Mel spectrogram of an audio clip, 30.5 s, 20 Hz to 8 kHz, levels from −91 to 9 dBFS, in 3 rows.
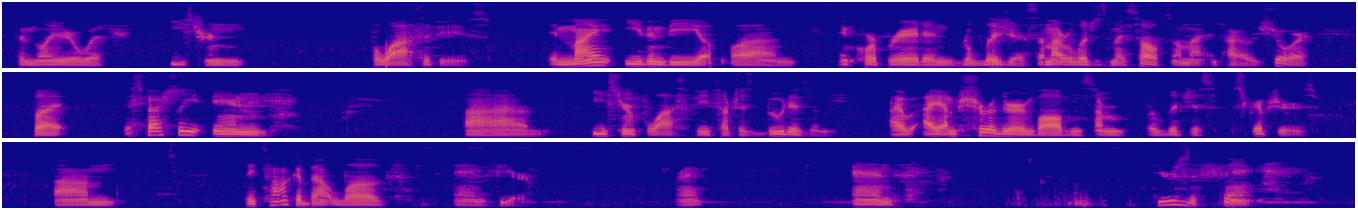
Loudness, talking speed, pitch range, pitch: -35 LUFS, 100 wpm, 85-110 Hz, 95 Hz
